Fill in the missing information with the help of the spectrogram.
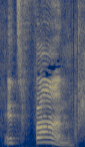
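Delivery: high, swooping enthusiasm; excited, high-pitched urging; eager call. A narrator's reading. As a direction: call it out with childlike glee. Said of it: "called Peppa".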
